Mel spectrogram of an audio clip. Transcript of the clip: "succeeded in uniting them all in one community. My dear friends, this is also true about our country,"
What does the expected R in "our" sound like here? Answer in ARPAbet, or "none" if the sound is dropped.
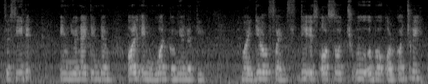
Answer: L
